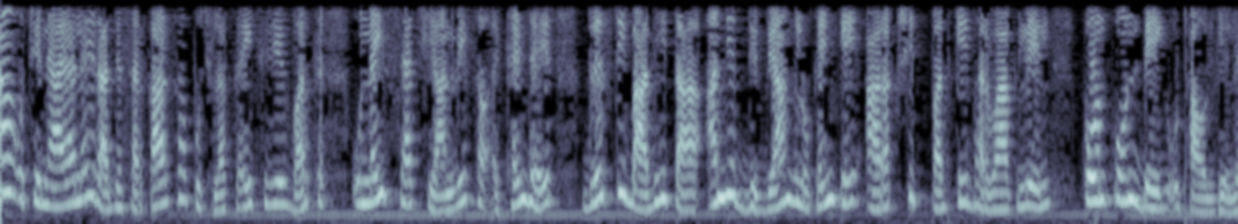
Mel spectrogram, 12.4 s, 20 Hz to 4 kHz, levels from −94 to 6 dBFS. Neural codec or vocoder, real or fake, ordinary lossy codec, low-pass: none; real; none; 3.6 kHz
